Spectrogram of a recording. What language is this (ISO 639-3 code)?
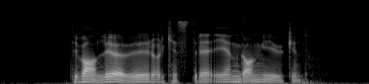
nor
